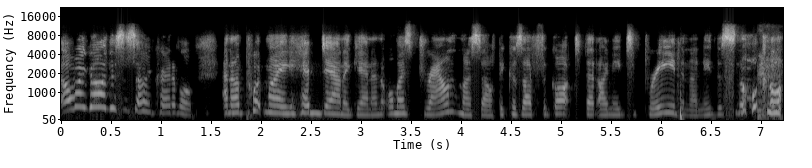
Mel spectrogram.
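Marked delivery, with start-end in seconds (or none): 0.0-1.4 put-on thrilled, excited shriek, very high-pitched. Retelling a moment while snorkeling, reenacting an excited scream. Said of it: "I was screaming like".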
